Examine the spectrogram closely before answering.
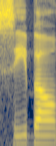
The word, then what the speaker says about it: CBOW: अब वो कैसे, कि हमारे पास सी बाओ में, सी बो मैं प्रोनाउंस करूँगा अब इसको, सी बो में क्या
